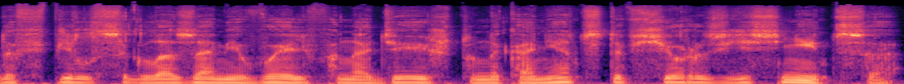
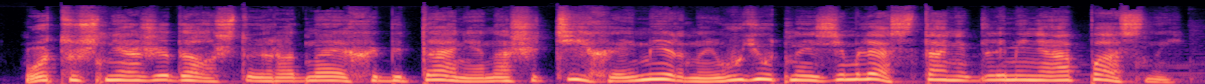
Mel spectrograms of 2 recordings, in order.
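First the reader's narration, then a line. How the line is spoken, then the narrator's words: Exclaiming. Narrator (Russian): воскликнул Фродо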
